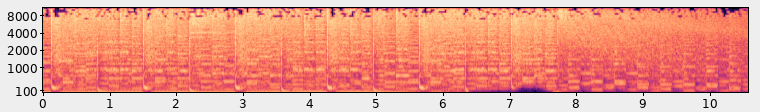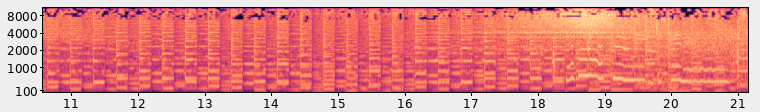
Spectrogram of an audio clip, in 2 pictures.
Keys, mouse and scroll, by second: 0.7-5.3 drag, 5.3-10.6 drag, 10.6 Return, 11.4 click, 11.9 alt+scroll down 1, 12.1 scroll up 2, 12.5-13.0 scroll down 1, 13.0-15.2 drag, 15.5 alt+scroll down 1, 17.0 click, 17.8 Right, 20.4-21.1 drag.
